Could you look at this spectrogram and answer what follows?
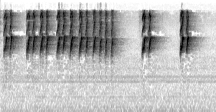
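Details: Cucak kinoi singing, a recording meant for song tutoring and therapy: a rapid run of about a dozen sharp, buzzy chirps, then a pause, then two separate double chirps.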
